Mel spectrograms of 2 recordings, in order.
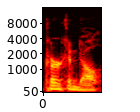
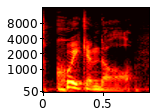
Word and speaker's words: Kuykendall: And by the way, a lot of people pronounce this Kirkendall. It's not pronounced Kirkendall, it's Kuykendall.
